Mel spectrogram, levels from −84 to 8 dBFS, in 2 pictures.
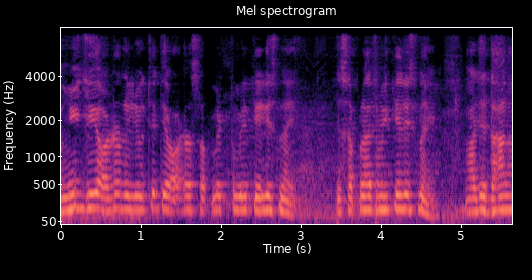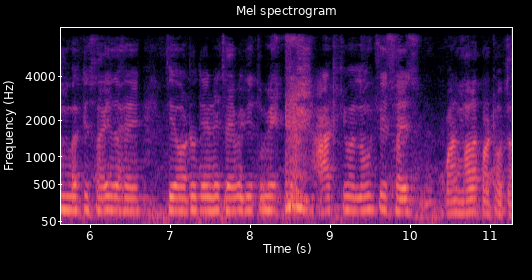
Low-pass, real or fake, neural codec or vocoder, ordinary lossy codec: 7.2 kHz; fake; codec, 16 kHz in and 24 kHz out, 1.1 kbps, FireRedTTS-2 codec; none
